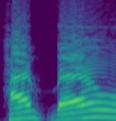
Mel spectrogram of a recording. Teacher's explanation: Karena waw ini bagian dari idgham bi gunnah, maka bukan hanya nyamber dan double saja, tapi ada dengung ke hidung, ada ditahan karena ini bagian dari idgham bi gunnah. Jadi hab kalau ketemu ba kan nyamber dan double.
